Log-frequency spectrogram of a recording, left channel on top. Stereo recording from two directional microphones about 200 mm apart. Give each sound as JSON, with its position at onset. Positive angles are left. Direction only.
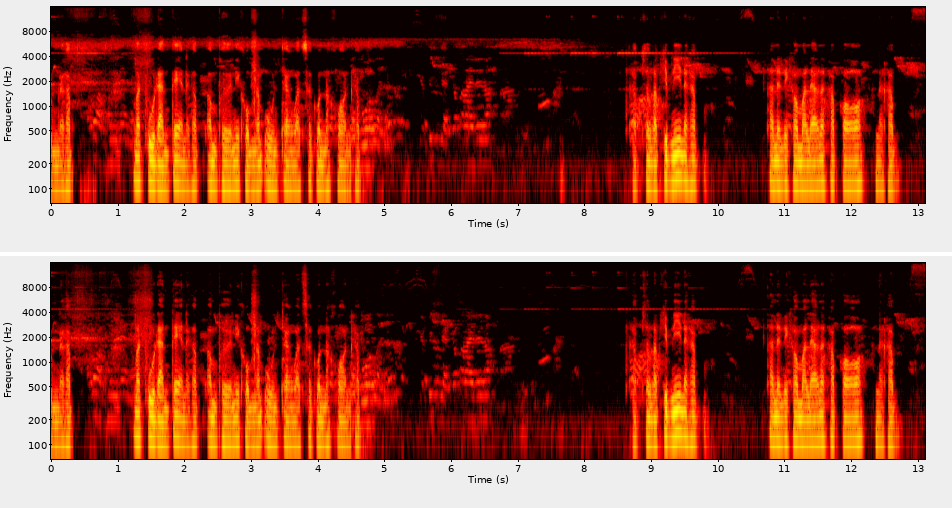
{"t": 1.2, "sound": "speech", "side_deg": 5}
{"t": 5.8, "sound": "a sound", "side_deg": 25}
{"t": 8.6, "sound": "speech", "side_deg": -15}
